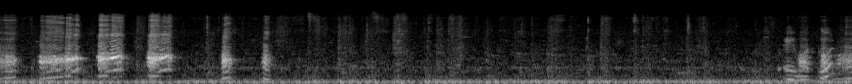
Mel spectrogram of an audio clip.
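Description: A chicken squawks loudly in short bursts.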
